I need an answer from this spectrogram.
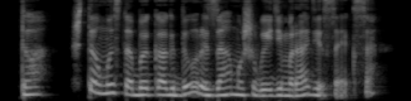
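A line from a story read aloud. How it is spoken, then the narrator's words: Mocking reply. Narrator (Russian): насмешливо отозвалась подруга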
